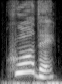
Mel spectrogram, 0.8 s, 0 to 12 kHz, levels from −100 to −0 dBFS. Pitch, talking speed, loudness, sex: 295 Hz, 230 wpm, -15 LUFS, female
